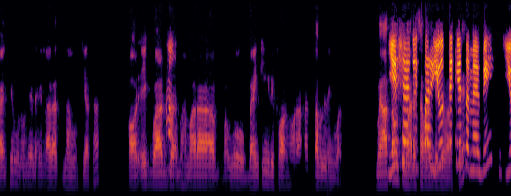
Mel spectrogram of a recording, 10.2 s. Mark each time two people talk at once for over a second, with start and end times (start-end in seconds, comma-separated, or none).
7.8-9.3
